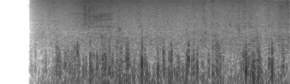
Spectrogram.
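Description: Strong wind rushes over a sailboat on Loch Fyne, reefed with the jib partly rolled, starting after a brief silence and building into steady gusty buffeting against the microphone.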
